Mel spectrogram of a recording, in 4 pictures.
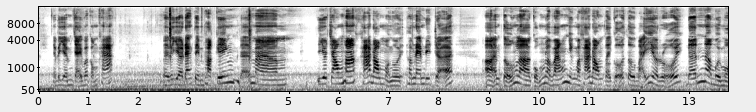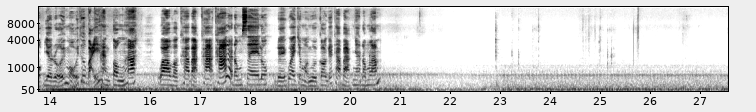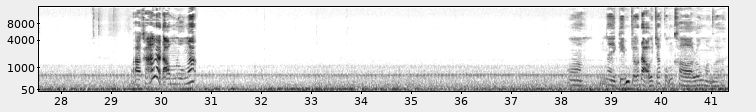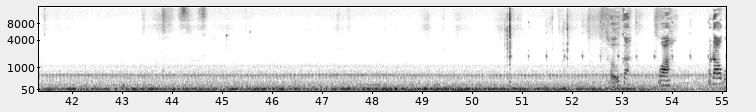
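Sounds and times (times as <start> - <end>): car rumble and hum from inside: 0.0 - 55.0
light ticks: 50.7 - 54.6.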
